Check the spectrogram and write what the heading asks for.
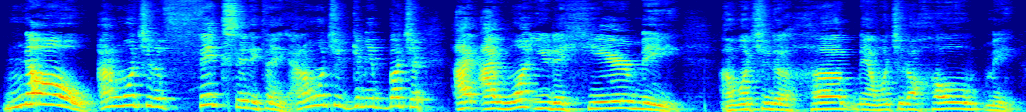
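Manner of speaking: high, pleading wife voice that settles down. Retold or imitated. Wife to her fixing husband, high pleading. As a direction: beg him to just listen. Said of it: "And women are like".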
